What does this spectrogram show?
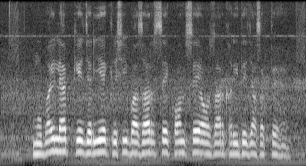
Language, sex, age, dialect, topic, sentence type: Hindi, male, 31-35, Awadhi Bundeli, agriculture, question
